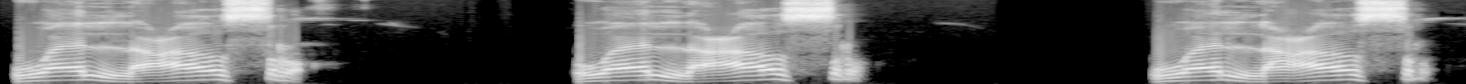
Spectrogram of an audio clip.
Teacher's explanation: ওয়াও লাম জবর ওয়াল, আইন সাদ জবর আস, ওয়াল আস রজের রি, ওয়াল আস রি, রকে ওয়াকফের ক্ষেত্রে সাকিন করে ফেলবো। তো শব্দটি এইভাবে পড়তে হবে, দেখুন, ওয়াল আসর, ওয়াল আসর, ওয়াল আসর।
